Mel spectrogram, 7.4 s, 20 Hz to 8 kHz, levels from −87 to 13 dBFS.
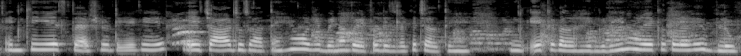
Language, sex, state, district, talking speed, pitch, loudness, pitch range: Hindi, female, Bihar, Lakhisarai, 245 wpm, 255 Hz, -15 LUFS, 230-270 Hz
